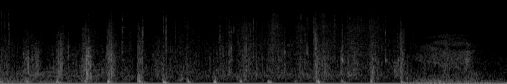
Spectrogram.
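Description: Quick footsteps run and rustle through tall grass.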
